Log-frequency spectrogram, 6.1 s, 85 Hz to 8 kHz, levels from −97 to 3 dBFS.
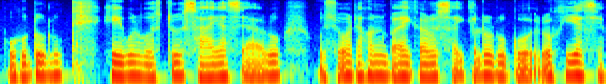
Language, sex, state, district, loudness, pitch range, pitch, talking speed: Assamese, male, Assam, Sonitpur, -17 LUFS, 130-140 Hz, 135 Hz, 170 wpm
